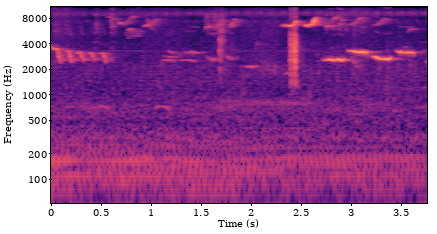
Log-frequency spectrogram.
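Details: Brown-chested jungle flycatcher song from Bali, said to make others of its kind reply: soft high whistles, then a sharp click and a run of clear, level to slightly falling whistled notes near the end.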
